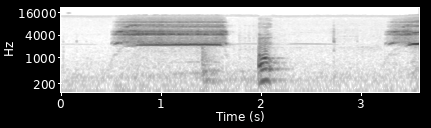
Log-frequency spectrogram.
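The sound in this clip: A whistle is blown in two high, steady blasts at a museum. The first blast lasts about a second and the second is cut off at the end. A brief voice sound comes between them.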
